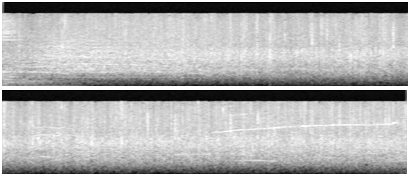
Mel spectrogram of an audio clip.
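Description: Sustained applause from a live audience, a dense steady wash of clapping at even loudness throughout, with a few faint whistles rising above it.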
